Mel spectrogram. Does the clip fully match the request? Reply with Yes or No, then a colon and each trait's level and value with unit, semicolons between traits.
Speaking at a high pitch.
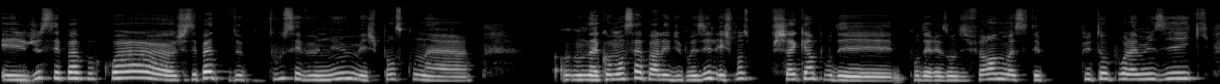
Yes: high, 230 Hz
